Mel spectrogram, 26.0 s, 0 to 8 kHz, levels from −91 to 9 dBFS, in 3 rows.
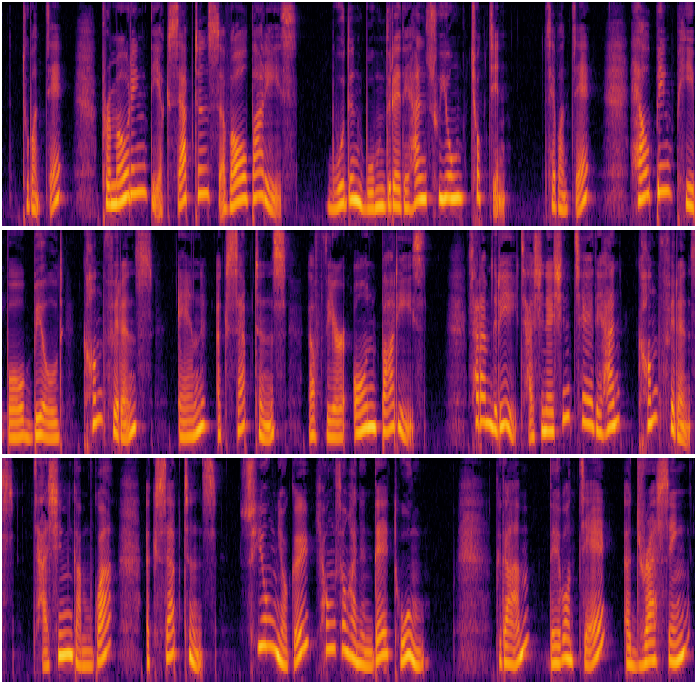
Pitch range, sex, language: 185-275 Hz, female, Korean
